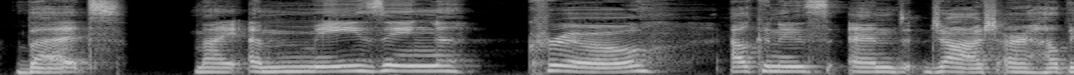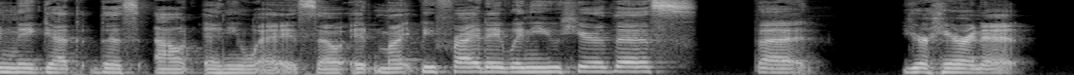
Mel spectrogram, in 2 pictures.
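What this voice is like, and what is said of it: Sick-sounding voice. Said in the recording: “you can probably hear in my voice, I've been sick all week”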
